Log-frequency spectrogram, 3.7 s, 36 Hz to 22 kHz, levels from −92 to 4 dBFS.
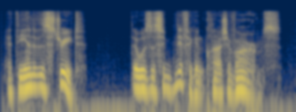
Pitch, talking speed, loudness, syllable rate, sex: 125 Hz, 210 wpm, -16 LUFS, 5.9 syllables/s, male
